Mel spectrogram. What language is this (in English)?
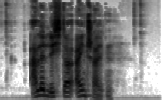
German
